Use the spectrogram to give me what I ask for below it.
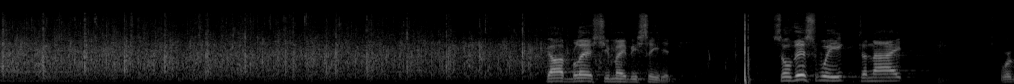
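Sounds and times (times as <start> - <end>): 
audience clapping hands: 0.0 - 7.4
speech: 5.5 - 6.8, 7.8 - 9.1, 10.0 - 10.1.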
